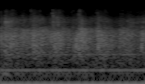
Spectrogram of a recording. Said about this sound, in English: Can we give God a big clap offering? All right.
